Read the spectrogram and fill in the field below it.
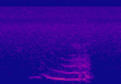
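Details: Domestic cat asleep and snoring loudly indoors: one drawn-out nasal, tonal breath lasting about a second, rising slightly and then sliding down, with a quiet room behind.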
